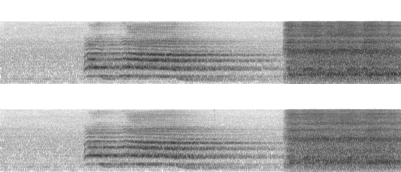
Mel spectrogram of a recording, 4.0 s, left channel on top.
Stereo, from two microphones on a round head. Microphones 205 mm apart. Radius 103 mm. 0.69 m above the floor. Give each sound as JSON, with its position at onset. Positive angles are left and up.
{"t": 0.8, "sound": "a shout", "side_deg": 10, "distance_m": 1.6}
{"t": 2.8, "sound": "breathing", "side_deg": 45, "distance_m": 3.5}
